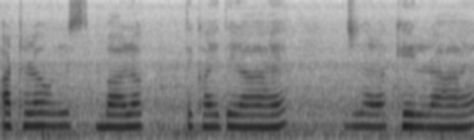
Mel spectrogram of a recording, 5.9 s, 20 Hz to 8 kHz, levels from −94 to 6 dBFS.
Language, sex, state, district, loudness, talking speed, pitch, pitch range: Hindi, female, Bihar, Samastipur, -15 LUFS, 110 wpm, 225 Hz, 220-230 Hz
